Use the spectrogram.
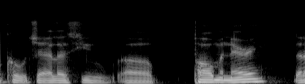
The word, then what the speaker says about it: Mainieri: um the baseball coach at lsu uh paul minary that how you say his name indeed yeah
